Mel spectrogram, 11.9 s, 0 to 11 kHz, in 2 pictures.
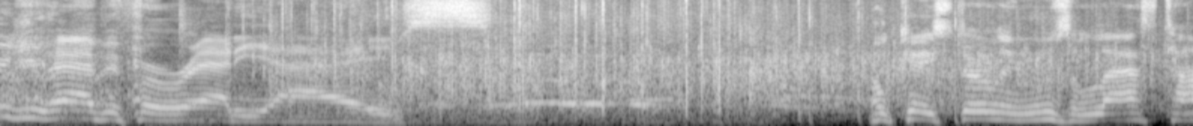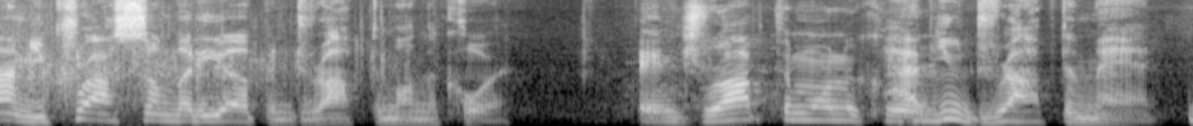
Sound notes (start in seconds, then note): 2.0 crowd applauds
